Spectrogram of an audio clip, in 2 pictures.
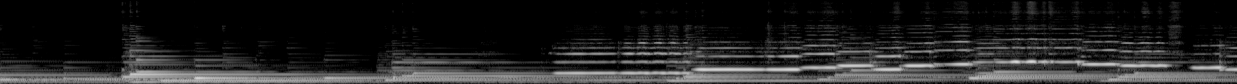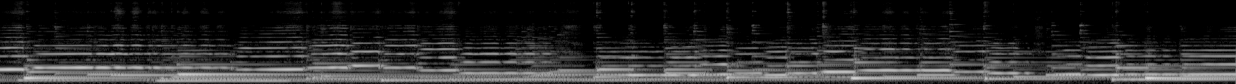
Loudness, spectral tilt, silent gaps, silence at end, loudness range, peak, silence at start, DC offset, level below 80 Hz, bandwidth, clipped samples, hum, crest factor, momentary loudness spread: -21 LUFS; -7 dB/octave; none; 0 s; 6 LU; -6 dBFS; 0 s; under 0.1%; -68 dBFS; over 20 kHz; under 0.1%; none; 16 dB; 11 LU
